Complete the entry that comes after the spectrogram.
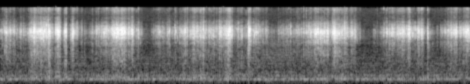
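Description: Fingertips rapidly scratch and flick the stiff white and blue plastic bristles of a hand-sized blue plastic scrub brush held close to the microphone. The result is a dense, bright, crackling patter of high-pitched bristle scratches that swells and fades in waves, over a faint steady low hum.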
